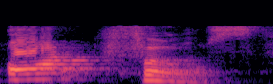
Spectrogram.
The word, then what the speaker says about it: órfãos: Então, órfãos. A sílaba tônica está no or. Fãos nasaliza, é indicativo de nasalização.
